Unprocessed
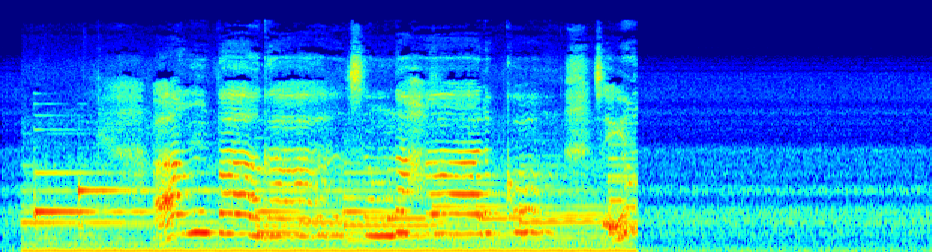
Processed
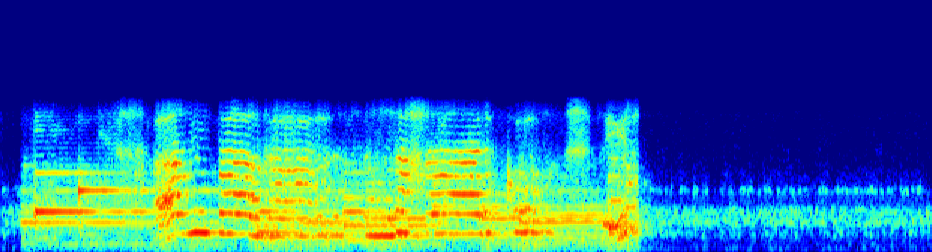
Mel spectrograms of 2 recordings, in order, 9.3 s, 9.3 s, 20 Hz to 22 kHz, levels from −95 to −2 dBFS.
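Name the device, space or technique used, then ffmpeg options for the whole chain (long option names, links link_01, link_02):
mobile call with aggressive noise cancelling: -filter_complex "[0:a]highpass=frequency=120:poles=1,lowpass=frequency=6300:width=0.5412,lowpass=frequency=6300:width=1.3066,equalizer=frequency=4600:width=2:gain=3.5,asplit=2[link_01][link_02];[link_02]adelay=151,lowpass=frequency=3000:poles=1,volume=-22.5dB,asplit=2[link_03][link_04];[link_04]adelay=151,lowpass=frequency=3000:poles=1,volume=0.2[link_05];[link_01][link_03][link_05]amix=inputs=3:normalize=0,afftdn=noise_reduction=28:noise_floor=-40,volume=2dB" -ar 8000 -c:a libopencore_amrnb -b:a 10200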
